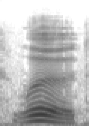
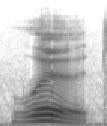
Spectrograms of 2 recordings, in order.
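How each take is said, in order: The two takes are said the same way.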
